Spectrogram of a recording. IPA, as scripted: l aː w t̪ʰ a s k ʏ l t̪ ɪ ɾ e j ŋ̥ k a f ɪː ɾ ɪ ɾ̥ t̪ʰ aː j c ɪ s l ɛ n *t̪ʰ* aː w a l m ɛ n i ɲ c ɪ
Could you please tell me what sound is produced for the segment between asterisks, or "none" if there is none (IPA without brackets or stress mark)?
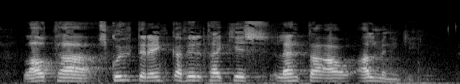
t̪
